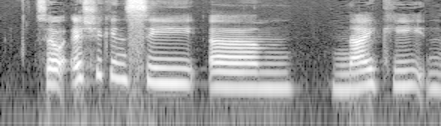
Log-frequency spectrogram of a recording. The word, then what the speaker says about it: Nike: So as you can see, Nike, now we all know how to pronounce it correctly as well, because it's Nike, it's not Nike. Because Nike was the Greek goddess of victory, and you can see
